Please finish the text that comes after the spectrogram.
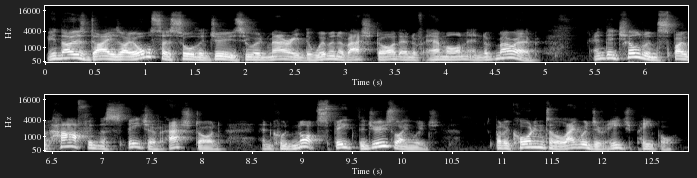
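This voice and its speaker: A man's voice: fairly high pitch, sing-song, normal speed, breathy edge. A man hosting a Bible podcast, reading scripture expressively and with emphasis, then commenting on it informally. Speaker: Bible podcast host and reader.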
